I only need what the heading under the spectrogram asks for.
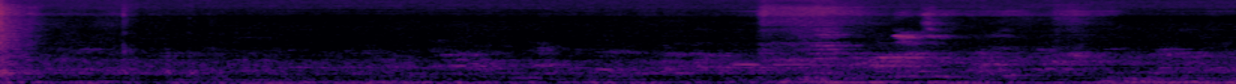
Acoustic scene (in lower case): elevator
